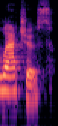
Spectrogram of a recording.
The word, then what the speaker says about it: laches: What about latches?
